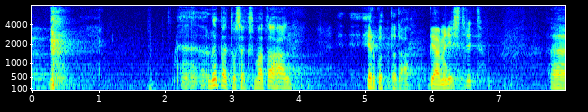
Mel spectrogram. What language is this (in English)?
Estonian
